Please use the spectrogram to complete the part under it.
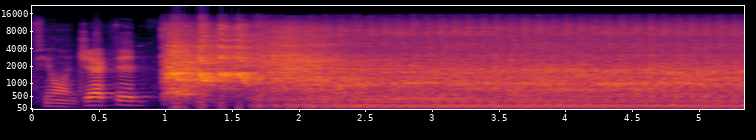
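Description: A motorcycle engine starts with a roar and then idles steadily and loudly.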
